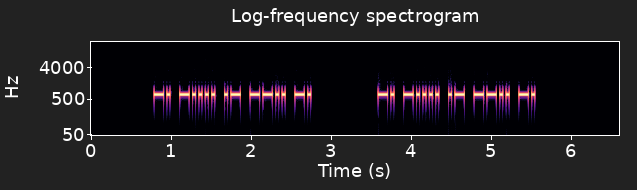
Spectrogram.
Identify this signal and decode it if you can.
Morse code, heard as a keyed tone, about 30 wpm, 700 Hz. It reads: N6AZN N6AZN
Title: USA Call Signs - 5 Characters - Repeated 2x - 30wpm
